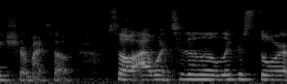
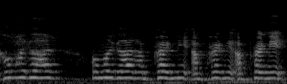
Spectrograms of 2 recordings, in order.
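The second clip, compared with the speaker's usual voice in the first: high, shocked, spiralling, freaking-out disbelief and panic; 5 semitones higher than usual. Retelling seeing two lines on a pregnancy test, acting out freaking out. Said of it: "I'm freaking out".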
